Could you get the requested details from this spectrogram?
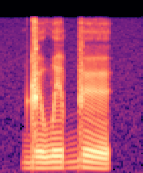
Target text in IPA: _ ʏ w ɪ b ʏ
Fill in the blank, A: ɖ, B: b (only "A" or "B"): A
